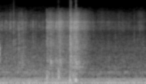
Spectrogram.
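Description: Shrink-wrapped cardboard boxes on a pallet being pushed into place by a gloved hand: a short rustling, scraping burst about a second in, over a steady low hum.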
